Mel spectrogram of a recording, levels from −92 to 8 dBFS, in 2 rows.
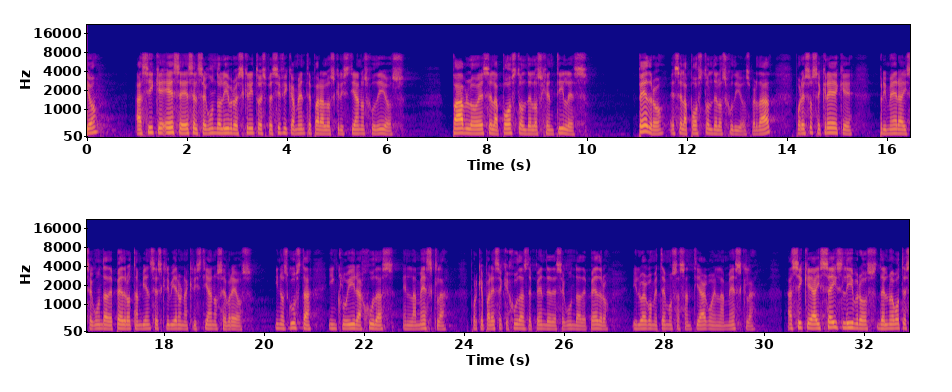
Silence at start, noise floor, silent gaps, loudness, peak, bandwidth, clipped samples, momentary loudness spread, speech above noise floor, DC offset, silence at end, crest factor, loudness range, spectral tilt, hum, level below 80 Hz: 0 s; -68 dBFS; 30.35-30.39 s; -26 LUFS; -4 dBFS; 8.2 kHz; under 0.1%; 12 LU; 43 dB; under 0.1%; 0 s; 22 dB; 8 LU; -5 dB/octave; none; -62 dBFS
